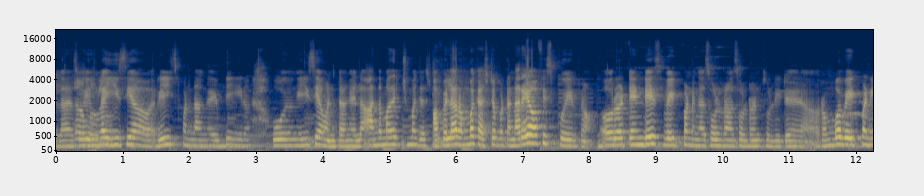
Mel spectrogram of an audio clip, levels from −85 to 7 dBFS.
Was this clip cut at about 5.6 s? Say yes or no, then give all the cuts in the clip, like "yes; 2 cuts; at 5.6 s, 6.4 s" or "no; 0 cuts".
yes; 2 cuts; at 5.6 s, 8.0 s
